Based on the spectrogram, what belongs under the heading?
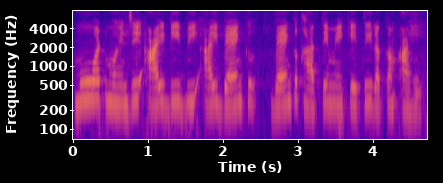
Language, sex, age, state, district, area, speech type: Sindhi, female, 18-30, Madhya Pradesh, Katni, urban, read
